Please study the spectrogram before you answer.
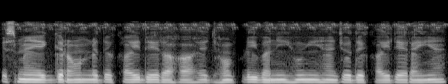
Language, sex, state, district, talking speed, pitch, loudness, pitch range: Hindi, male, Bihar, Jamui, 215 wpm, 105 Hz, -17 LUFS, 105-110 Hz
